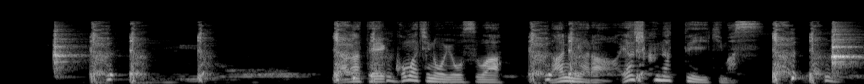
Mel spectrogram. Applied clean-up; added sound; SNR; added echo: classical method Wiener filter.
